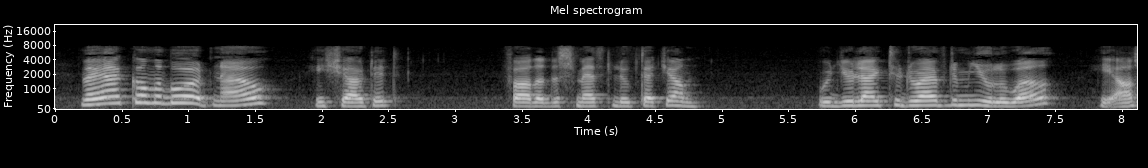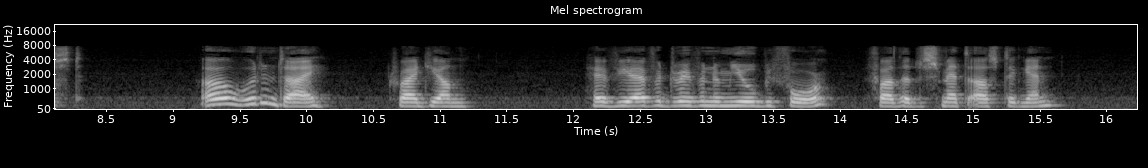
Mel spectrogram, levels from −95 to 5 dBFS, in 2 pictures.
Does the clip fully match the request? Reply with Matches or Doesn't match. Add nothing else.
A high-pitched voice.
Matches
